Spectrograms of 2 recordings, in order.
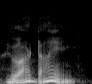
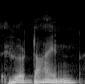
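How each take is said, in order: First: ARE given full weight in "who are dying"; "are" said full and stressed, not reduced. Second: Said in the usual way. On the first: Real, not acted. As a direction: lean on the word ARE. Repeats phrase to stress a word.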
